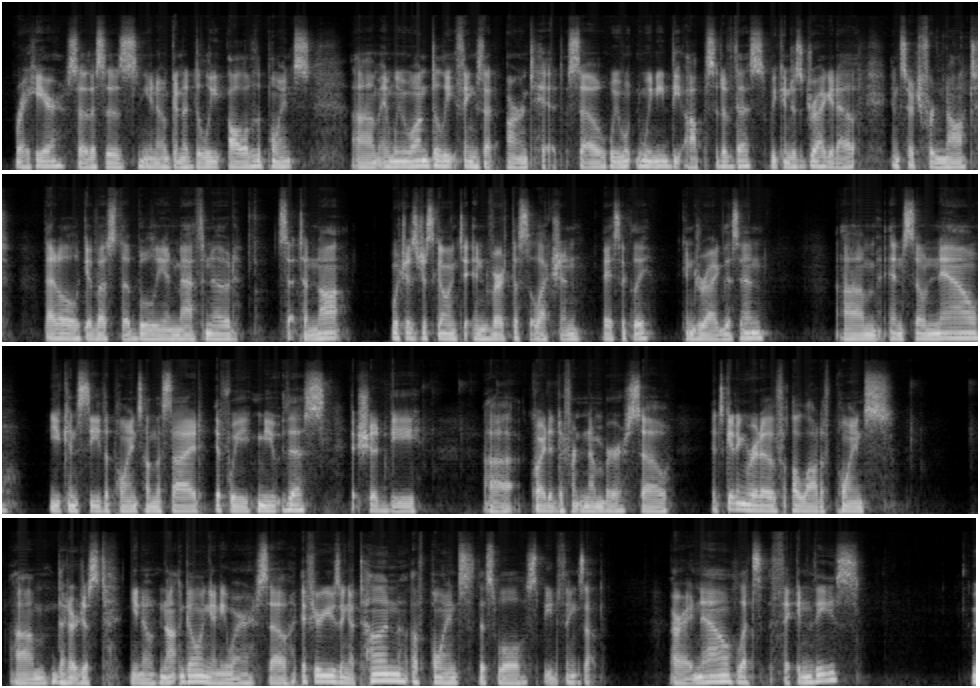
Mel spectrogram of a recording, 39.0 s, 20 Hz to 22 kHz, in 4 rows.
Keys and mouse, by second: 0.2 typing, 6.2-14.9 drag, 14.8 typing, 15.7-16.9 drag, 22.8-25.1 typing, 28.4 click, 28.7 m, 29.3 m, 35.4 click, 36.7 middle click, 36.8 drag.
